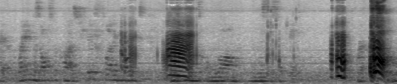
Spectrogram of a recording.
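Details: A person sneezes.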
